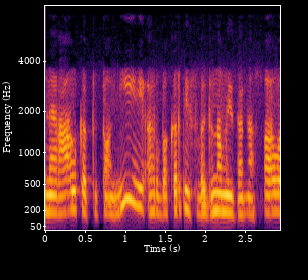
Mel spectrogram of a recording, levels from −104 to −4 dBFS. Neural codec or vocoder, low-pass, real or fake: vocoder, 44.1 kHz, 128 mel bands, Pupu-Vocoder; 7.2 kHz; fake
